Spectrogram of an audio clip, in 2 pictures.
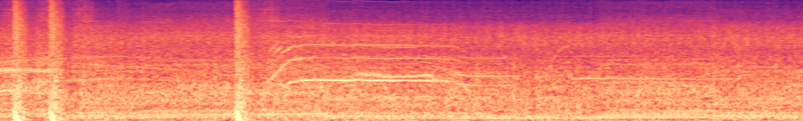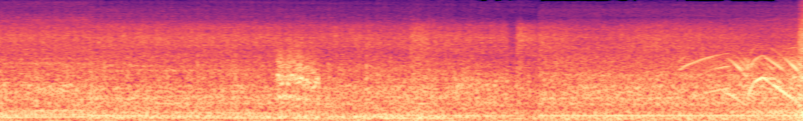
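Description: A car engine roars steadily as the car speeds along.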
